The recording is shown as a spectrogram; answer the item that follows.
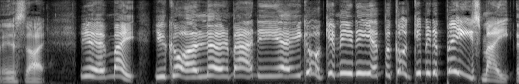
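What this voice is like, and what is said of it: Exaggerated bad Cockney accent. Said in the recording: “cannot do a Cockney accent ... He sounds Dutch throughout this film ... It's full bore Dick Van Dyke shit.”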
